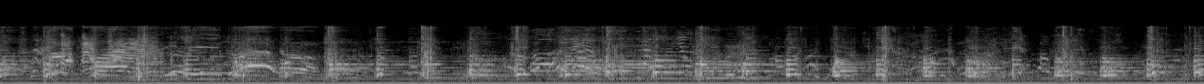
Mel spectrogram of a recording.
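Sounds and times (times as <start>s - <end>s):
plucked lute dance tune: 0.0s - 12.0s.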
